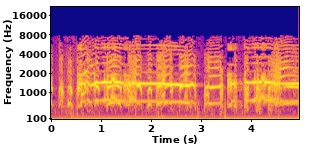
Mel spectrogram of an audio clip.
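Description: Loud, continuous clucking and drawn-out calls from chickens kept for eggs by a rural village household, with several birds overlapping in sharp clucks and sustained harmonic cries, heard alone.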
